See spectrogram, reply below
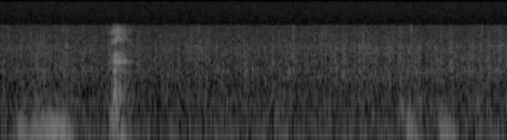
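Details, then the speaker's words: Sleeping dog snoring in a van during a thunderstorm: low, rumbling snore bursts under steady rain, with a brief sharp noise between them. "The dog has been snoring like crazy too, but that's not as bad."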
